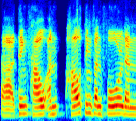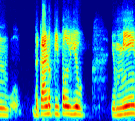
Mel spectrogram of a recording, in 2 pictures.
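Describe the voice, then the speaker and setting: This man has a high pitch, a non-native accent and fairly even intonation. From India. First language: not English. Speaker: podcast host. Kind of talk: interview conversation.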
